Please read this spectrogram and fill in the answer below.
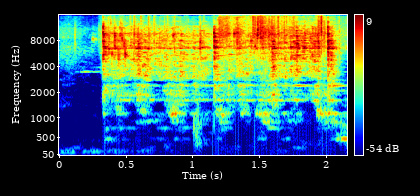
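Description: Sizzling on a hot iron tawa, an even hiss that starts suddenly about a third of a second in and stops near the end.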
